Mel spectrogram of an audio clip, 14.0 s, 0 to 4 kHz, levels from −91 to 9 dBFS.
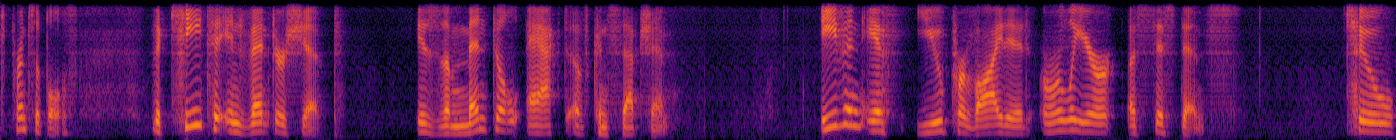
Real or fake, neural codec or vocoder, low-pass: fake; codec, 16 kHz, 0.9 kbps, LongCat-Audio-Codec; 3.6 kHz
